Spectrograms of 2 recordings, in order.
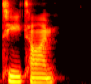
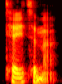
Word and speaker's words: Teatime: Because so it's a major part of the book that his name is spelled T-E-A-T-I-M-E. – Yeah. – And that people say tea time, and he gets really annoyed by that because he pronounces it Teotima.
